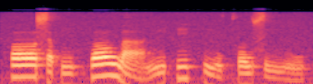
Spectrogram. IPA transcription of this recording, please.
ɔː˥sɐ˨p̚ ŋɪ˧k̚ pɔː˥waː˨˩ ŋɪ˧ŋpʰiː˥k̚piː˨˩wt̪ʰo˧w siː˨˩w

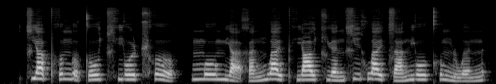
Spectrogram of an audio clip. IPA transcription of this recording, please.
t͡ɕjä˥˩pʰɤ˥ŋɤ̰˨˩ t̪o˥ʊ̯t͡ɕʰjo˥ʊ̯ʈ͡ʂʰɤ˥˩ | mo˥ʊ̯mjä̰˨˩ xa˧˥nmwa˥˩ɪ̯ pʰjɑ˥ʊ̯t͡ɕɥɛ˧˥n ɕi˥xwa˥˩ɪ̯t͡sä˧˥n̪jo˥ʊ̯ kʰʊ˥˩ŋɻwə˧˥n

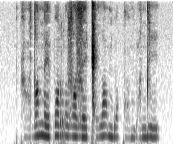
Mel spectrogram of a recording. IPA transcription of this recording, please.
kɑ̤dˤɑ nepɔrozˤe zeɡ͡ǁʊ ðˤimbɔ kɔ̤mbɑ̤ndi

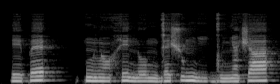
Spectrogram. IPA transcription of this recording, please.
e˨pɛ˦ | pũ˨lɔ̃˨ he˦˨noː˨ŋɡɛ˧ ʃu˦ŋiː˨ɡu˨ ɲã˨ʃaː˦

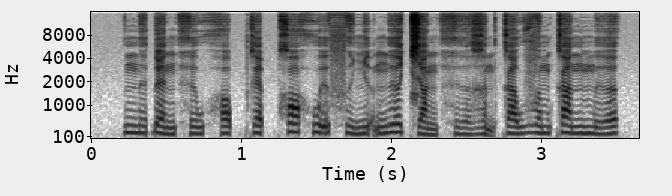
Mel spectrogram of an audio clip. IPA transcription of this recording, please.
nɨ̤˨˩ɗɛ˧˩ŋhɨ˧˩w hɔ˨˩p̚kɛ˨˩p̚xɔ˧ hwɨ̰˧˥fɨ̤˨˩ɲɨ̰˧˨ə̯ŋɨ˧ə̯ t͡ɕa˧˩ŋhɨ̤˨˩ə̯ɣə̰˧˨n ka˨˦wvə˨˦mka˧n mɨ˨˦ə̯

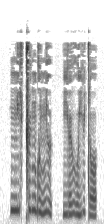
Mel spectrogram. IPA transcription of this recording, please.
ɲi˦˥xǁy˦˥ŋɡo˥˩ ɲɯ˥˩ | jø˨˦vu˨jy˥˩ to˨

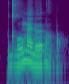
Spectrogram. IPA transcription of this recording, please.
dʱomæ ɳœɓɑ̤p

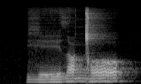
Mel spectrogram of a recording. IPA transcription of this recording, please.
ɣeːðɑ ŋ͡ǀɔ

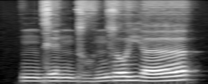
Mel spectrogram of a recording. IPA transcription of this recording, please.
ndɪ ndo̤nzo jɜ

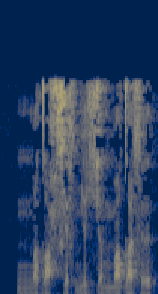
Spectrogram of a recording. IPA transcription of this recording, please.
nːə˩˧dˤa˩˧ħ ɕɐ˧ɬɲɐ˩˧ çɐ˩˧mːa˧dˤe˥˧ɬə˨˥

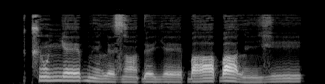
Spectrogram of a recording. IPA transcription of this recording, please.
t͡ʃũ˦ɲeː˦bĩ˨ lɪ˨ zã˨ɗɪ˨ jeː˨ɓaː˦ɓa˦˨lĩ˨ ɣi˦

